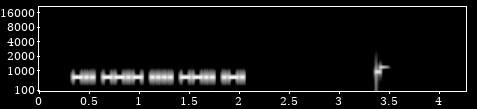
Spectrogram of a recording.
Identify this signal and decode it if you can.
Morse code, heard as a keyed tone, about 42 wpm, 700 Hz. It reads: DQHZR
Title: Code Groups - 5 Letter:Numbers - 40wpm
